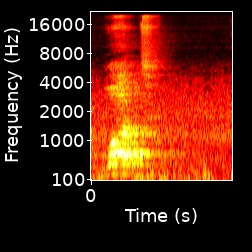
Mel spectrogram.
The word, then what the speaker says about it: worth: वैसे एक्चुअल अगर तो इसको हम सही तरीके से बोले तो आर साइलेंट रहेगा, वर्थ।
